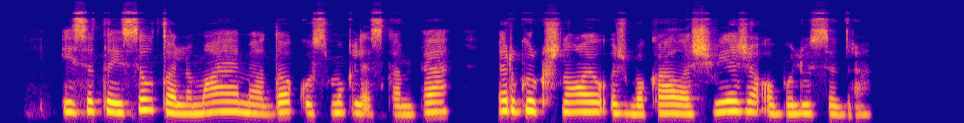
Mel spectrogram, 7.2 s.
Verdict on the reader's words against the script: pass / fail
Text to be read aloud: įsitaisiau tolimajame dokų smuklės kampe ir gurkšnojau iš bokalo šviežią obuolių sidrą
pass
